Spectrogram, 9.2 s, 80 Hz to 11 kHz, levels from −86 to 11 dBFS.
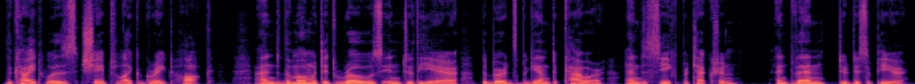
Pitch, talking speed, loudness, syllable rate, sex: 130 Hz, 175 wpm, -18 LUFS, 4.8 syllables/s, male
